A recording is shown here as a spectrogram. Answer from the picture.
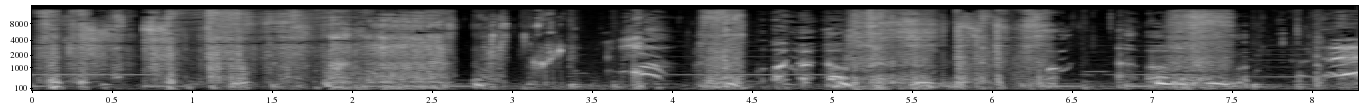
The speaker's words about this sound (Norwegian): Men jeg måtte jo lage min mukbang for deg, og skal du bli stor innen dette, så må du lage lyd når du seibiff I tomatsaus. Jeg prøver å slurpe det I meg, sånn synes koreanerne gjør.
